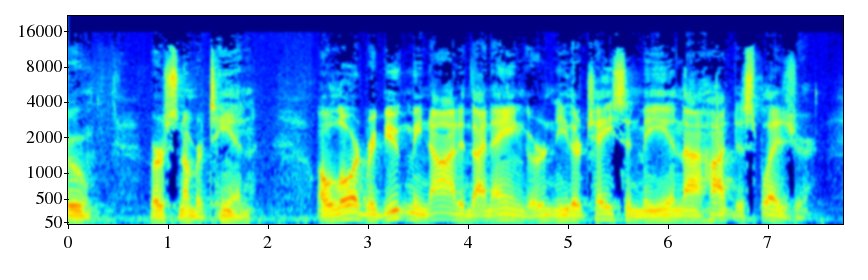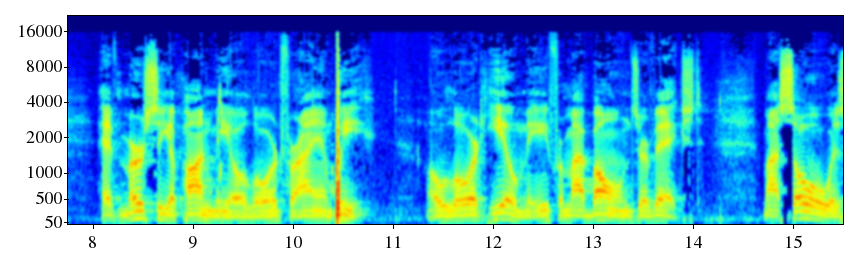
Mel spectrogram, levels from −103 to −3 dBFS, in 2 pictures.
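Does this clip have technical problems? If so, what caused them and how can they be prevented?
Yes. Corrupt frame decoded shows up three times: a brief glitch at 6.48 s, another from 9.25 to 9.28 s, and the loudest burst from 10.38 to 10.46 s, peaking around -10 dBFS. Flipped bits in the compressed data led the decoder to rebuild those frames with wrong gains or codes, placing energy at unrelated frequencies. Unlike concealed packet loss, the sound isn't smeared; foreign noise appears instead. Checksums that reject damaged frames and conceal them would prevent this.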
